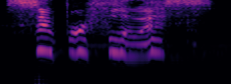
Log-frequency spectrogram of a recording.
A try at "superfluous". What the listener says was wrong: Yeah. The the the emphasis is on the purr.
